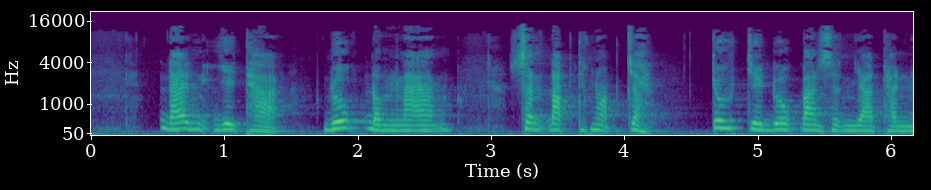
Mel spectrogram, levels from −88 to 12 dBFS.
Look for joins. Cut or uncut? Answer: uncut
